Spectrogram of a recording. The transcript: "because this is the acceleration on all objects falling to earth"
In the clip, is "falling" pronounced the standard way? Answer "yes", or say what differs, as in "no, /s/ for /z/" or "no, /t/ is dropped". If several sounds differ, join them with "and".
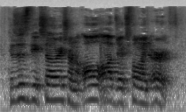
no, /l/ is dropped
